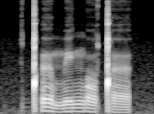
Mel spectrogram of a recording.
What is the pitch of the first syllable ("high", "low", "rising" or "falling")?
falling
